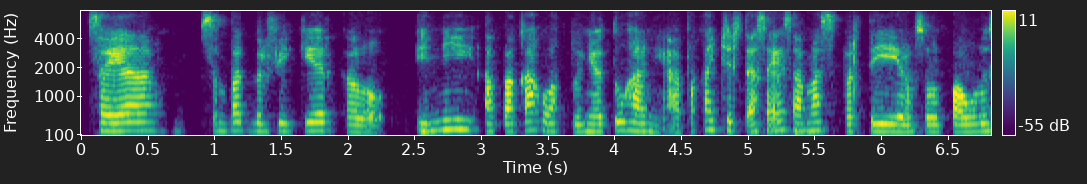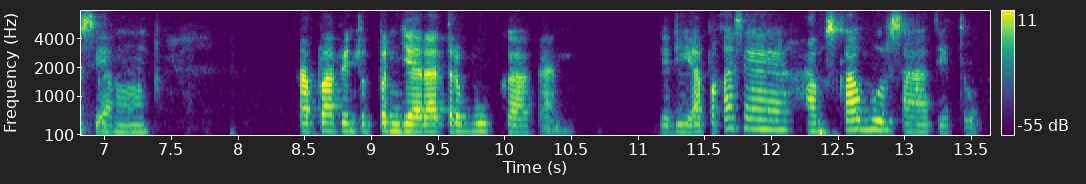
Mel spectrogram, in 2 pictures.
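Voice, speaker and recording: A woman giving an earnest, halting personal faith testimony, pausing often with fillers. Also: fairly low pitch, steady tone. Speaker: testimony speaker. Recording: dull lo-fi sound.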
